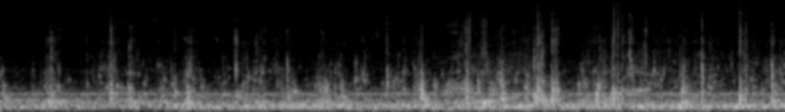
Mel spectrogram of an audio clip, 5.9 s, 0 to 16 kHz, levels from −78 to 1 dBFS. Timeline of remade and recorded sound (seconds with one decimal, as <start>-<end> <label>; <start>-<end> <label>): 0.0-5.9 recorded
